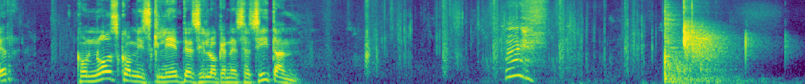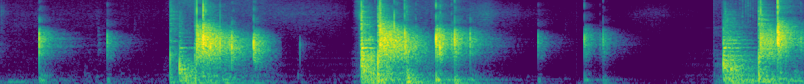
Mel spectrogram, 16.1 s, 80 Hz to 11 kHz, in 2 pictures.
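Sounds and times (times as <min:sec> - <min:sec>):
cue striking billiard balls: 0:06.7 - 0:14.3.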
